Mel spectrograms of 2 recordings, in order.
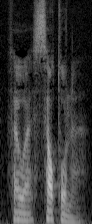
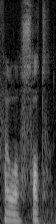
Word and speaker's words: فَوَسَّطْنَا: But this is a tricky word because there's a letter that's pronounced with the corners of your mouth back, and then right after it there's a letter with you're going to purse your lips. There's harf muraqqaq and then harf mufakham. So that's kind of hard. Okay? But the right pronunciation is فَوَسَّطْنَا. Okay, not فَوَسَّطْنَا.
